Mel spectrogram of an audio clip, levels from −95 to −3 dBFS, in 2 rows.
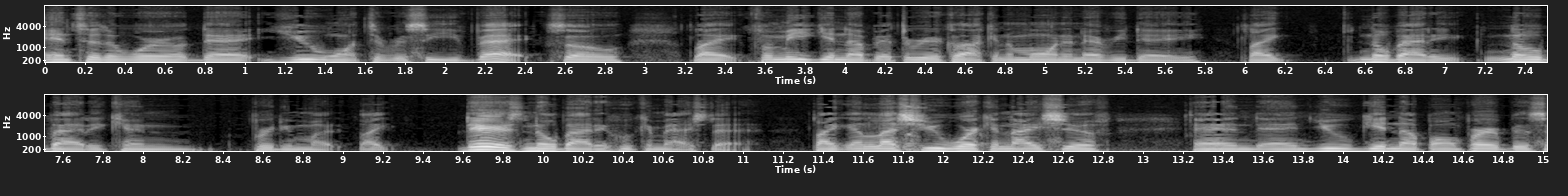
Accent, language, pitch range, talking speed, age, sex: American, English, 115-130 Hz, 200 wpm, 20-39, male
